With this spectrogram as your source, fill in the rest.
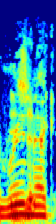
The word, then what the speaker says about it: Rimac: The Rimac Nevera. Oh, you said Rimac? I said Rimac. Rimac.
